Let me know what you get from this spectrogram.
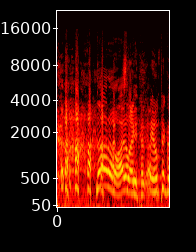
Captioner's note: laughing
